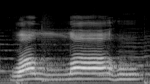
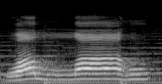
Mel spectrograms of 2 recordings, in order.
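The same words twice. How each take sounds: Both takes have the same delivery.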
